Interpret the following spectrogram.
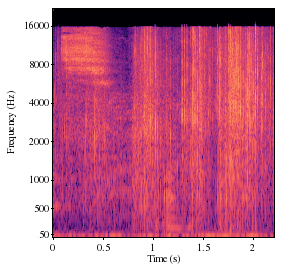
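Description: Crinkling and crackling of a plastic snack bag of popcorn being picked up and handled, a quick run of small crackles.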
